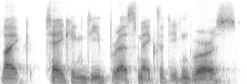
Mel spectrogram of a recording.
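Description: A man's voice: on the low side, steady tone. A man speaking over a breaking-up online call, describing his experience hesitantly as a meditation class participant. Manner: hesitant, halting. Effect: voice over a breaking-up online call line. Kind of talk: casual question in a group call. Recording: dull lo-fi call audio.

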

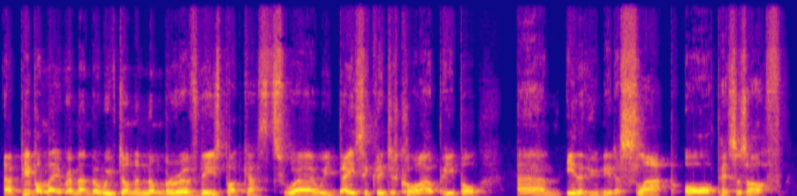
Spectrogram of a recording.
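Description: A man's voice: mid-range voice, normal speed. A man hosting a casual podcast, bantering in a teasing, gloating, jokey way. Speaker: podcast host.

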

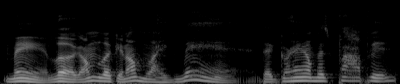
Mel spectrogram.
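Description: A man with a Las Vegas accent hosting a casual podcast chat, bantering with quick slang and laughing often. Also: on the high side. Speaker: host.

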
